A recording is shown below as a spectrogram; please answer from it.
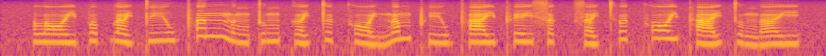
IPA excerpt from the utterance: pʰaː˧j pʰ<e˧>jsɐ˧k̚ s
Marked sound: correct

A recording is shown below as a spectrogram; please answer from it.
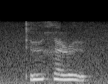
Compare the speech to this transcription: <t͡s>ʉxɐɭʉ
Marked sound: incorrect: tʼ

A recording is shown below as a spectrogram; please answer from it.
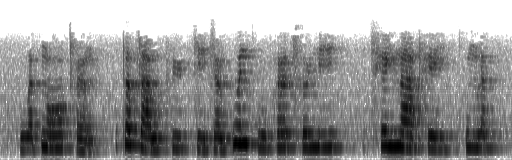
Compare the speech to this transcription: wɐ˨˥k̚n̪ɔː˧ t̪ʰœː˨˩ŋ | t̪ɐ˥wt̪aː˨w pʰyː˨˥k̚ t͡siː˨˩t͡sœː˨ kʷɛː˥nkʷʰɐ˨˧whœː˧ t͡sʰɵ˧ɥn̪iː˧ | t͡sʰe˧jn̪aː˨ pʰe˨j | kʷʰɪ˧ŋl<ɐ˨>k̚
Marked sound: incorrect: ɐ˧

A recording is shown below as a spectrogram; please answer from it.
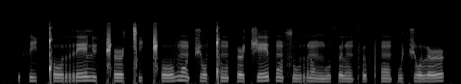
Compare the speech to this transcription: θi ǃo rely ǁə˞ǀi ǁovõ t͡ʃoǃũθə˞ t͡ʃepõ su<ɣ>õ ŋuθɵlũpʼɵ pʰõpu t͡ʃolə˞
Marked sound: incorrect: r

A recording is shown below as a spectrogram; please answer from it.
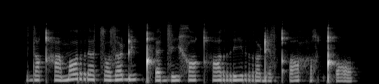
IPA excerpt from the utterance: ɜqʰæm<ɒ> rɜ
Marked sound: correct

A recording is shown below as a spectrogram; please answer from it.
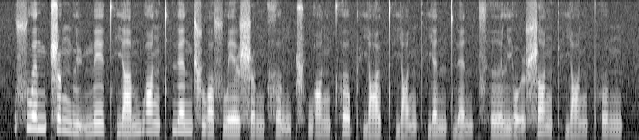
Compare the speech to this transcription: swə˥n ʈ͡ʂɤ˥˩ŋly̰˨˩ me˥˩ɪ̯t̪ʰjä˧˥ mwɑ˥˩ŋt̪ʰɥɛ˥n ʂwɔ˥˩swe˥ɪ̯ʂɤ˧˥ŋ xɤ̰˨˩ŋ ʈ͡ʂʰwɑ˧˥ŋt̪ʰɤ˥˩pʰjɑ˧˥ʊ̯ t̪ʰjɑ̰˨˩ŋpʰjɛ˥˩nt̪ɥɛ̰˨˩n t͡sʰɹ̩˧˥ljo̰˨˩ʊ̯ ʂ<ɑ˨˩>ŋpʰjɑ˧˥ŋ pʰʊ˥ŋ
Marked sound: incorrect: ɑ˥˩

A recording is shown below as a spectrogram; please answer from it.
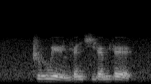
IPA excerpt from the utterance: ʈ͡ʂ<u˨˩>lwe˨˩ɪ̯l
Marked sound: incorrect: u˧˥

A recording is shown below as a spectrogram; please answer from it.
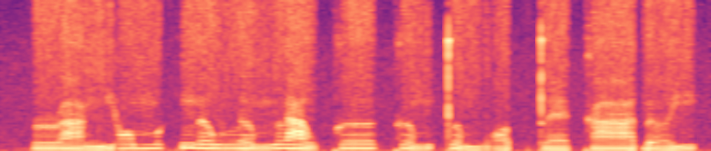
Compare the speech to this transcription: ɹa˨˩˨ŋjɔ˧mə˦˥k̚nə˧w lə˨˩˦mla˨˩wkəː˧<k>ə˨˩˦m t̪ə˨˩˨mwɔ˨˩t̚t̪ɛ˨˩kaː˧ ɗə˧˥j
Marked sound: correct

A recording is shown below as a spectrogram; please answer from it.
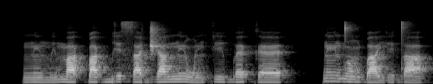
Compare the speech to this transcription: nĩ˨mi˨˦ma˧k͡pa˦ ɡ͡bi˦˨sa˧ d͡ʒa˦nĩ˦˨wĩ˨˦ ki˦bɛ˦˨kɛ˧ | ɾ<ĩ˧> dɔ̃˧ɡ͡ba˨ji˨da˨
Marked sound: incorrect: ĩ˦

